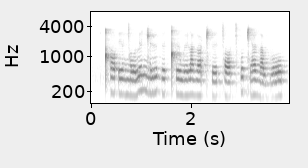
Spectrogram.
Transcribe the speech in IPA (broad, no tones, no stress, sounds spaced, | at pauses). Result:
ǃʰ ɔ ʔ e ə̯ ŋ͡ǀ o l ɘ ŋ͡ǁ ʏ | ɘ ǃʰ ɘ w ø l ɘ ðˤ ø ǁʰ ɘ ǀ ɔ ǀʰ o ɡ͡ǁ e j ðˤ ɘ w d o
